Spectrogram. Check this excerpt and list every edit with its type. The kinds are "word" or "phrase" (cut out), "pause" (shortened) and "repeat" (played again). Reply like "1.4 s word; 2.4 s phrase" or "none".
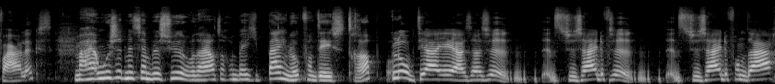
6.1 s repeat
